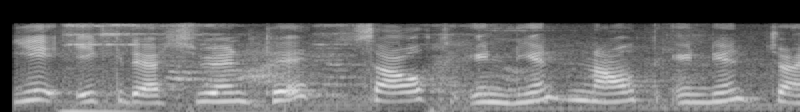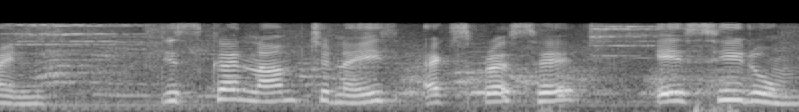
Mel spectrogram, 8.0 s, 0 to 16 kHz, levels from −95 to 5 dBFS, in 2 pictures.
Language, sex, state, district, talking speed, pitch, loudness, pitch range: Hindi, female, Punjab, Pathankot, 120 wpm, 265 Hz, -15 LUFS, 245-285 Hz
